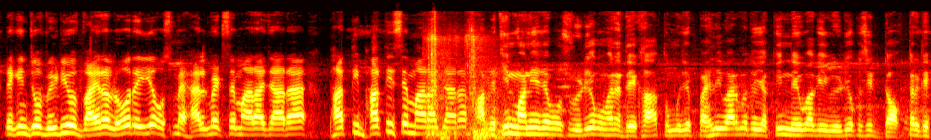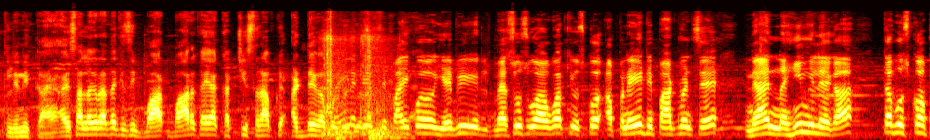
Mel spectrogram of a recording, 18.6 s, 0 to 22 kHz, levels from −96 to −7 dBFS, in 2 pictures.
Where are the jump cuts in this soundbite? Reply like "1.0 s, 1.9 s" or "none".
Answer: 4.7 s, 13.1 s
